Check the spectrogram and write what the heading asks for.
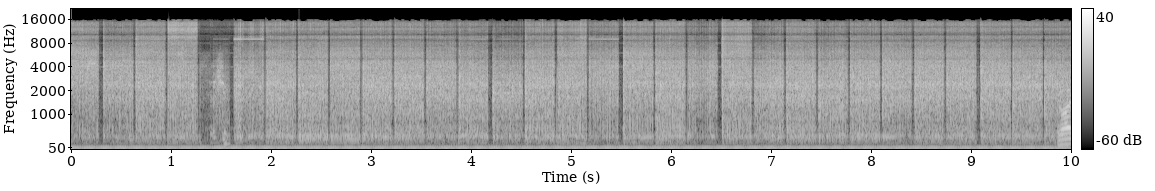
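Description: Spirit box sweeping through radio stations: a steady hiss of static chopped by quick clicks and dropouts as it jumps from station to station, with brief snatches of radio voices.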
